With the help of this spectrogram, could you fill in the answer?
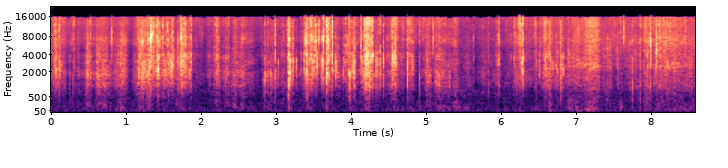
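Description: Long nails scratch and tap a glitter mesh-covered foam sponge, first held in the hand and then lying on a table. The result is dense, bright, crinkly scratching in uneven bursts, with sharp little taps and very little low end.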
